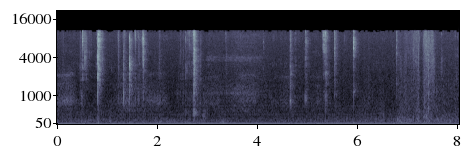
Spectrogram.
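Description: Blunt scissors snap and crunch against sticky tape in a series of irregular snips and crinkly rasps as someone tries and fails to cut the tape, with no clear talking.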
